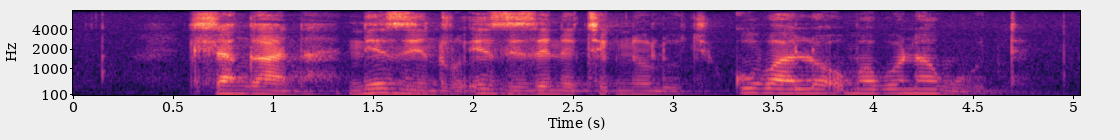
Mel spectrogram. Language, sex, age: South Ndebele, male, 21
